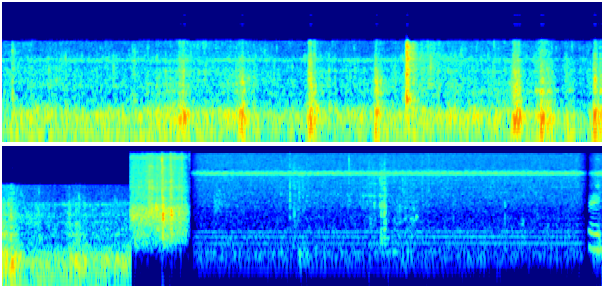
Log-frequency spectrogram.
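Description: Skateboard wheels rolling over pavement: a steady low rumble broken by sharp clacks. It stops abruptly about seven seconds in, leaving only a faint steady hum.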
